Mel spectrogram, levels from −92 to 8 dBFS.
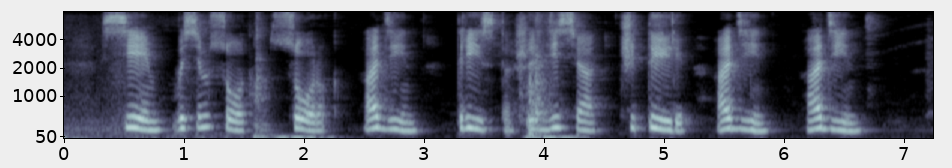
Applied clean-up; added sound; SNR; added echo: classical method log-MMSE.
